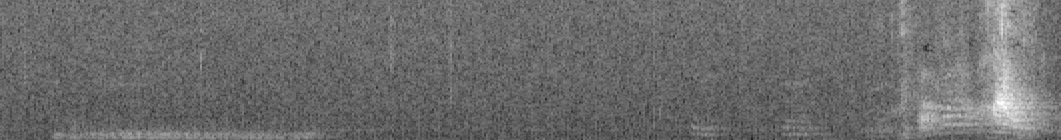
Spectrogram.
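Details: Mating domestic cats: a low, rough yowl for nearly two seconds, a pause with soft short mews, then a sudden loud, piercing high screech that rises sharply near the end.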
